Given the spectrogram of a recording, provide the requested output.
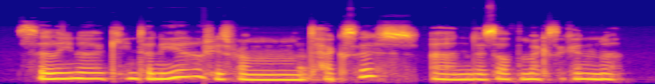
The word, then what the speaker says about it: Selena Quintanilla: And I think her name is pronounced Selena Quintanilla.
